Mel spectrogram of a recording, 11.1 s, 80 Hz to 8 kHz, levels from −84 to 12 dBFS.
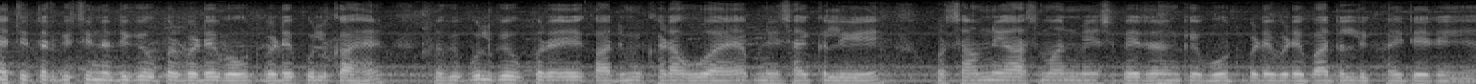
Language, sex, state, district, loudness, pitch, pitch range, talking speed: Hindi, male, Bihar, Jahanabad, -21 LUFS, 110 Hz, 110-115 Hz, 210 wpm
